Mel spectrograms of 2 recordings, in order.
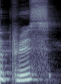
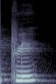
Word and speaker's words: plus: je ne me rappelle plus ou je ne me souviens plus ou je n'en peux plus. Et dans ces trois phrases, le S est muet, on ne le prononce pas.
